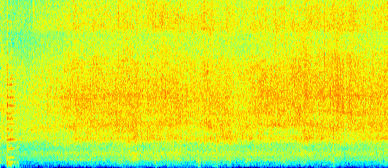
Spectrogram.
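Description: Chicken pieces sautéing in a frying pan on a camping stove: a steady sizzling hiss with faint crackles.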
